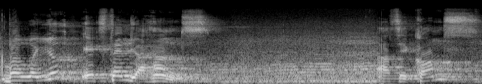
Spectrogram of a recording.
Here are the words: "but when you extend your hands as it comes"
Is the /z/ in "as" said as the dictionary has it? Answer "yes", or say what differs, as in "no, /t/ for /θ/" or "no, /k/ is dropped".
no, /s/ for /z/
